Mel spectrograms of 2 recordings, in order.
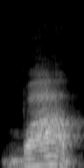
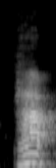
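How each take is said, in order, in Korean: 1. b는 진동이 강한 유성음이에요. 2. b는 진동 없이 평음이에요. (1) "이런 거는 그냥 우리나라 밥, 밥, 이거하고는 다르다" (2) "우리나라 밥"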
